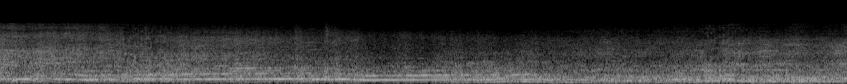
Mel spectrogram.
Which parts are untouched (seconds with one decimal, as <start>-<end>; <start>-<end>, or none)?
0.0-1.2; 1.7-7.0; 7.5-8.5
